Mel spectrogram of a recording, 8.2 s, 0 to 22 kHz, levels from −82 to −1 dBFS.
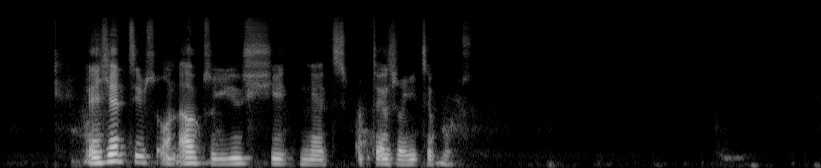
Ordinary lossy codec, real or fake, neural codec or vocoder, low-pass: none; fake; autoencoder, 48 kHz, 32 numbers a frame, DAC-VAE, trained on Japanese speech; 14.4 kHz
